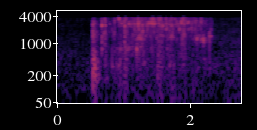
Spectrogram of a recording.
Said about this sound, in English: As I pour libations to my mother and my father's spirit, I don't forget to light a candle for their guidance so they can find their way back to this Bembe today.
